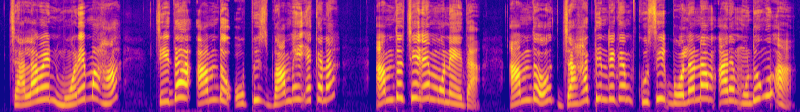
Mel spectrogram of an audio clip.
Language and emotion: Santali, angry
